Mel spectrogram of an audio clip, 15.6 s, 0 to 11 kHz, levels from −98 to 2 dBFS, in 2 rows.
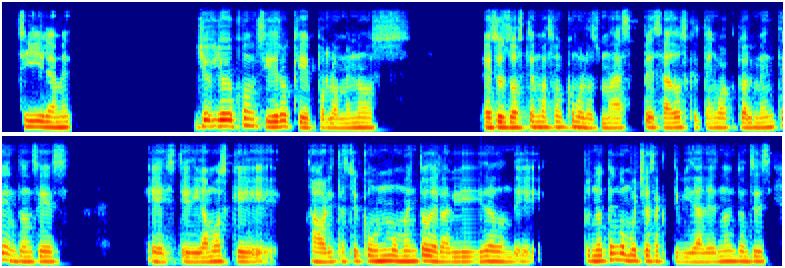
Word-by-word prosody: Sí, 145 Hz, -2 st, +3 dB
ya 135 Hz, -1 st, +4 dB
me 135 Hz, +1 st, +3 dB, 1.3 s
Yo 160 Hz, +3 st, +3 dB
yo 160 Hz, 0 st, +6 dB
considero 150 Hz, -5 st, +2 dB
que 130 Hz, -3 st, +1 dB
por 120 Hz, -1 st, -7 dB
lo 115 Hz, -1 st, -2 dB
menos, 125 Hz, +2 st, -4 dB, 0.7 s
esos 130 Hz, +1 st, +4 dB
2 125 Hz, -1 st, +3 dB
temas 135 Hz, -1 st, 0 dB
son 135 Hz, -1 st, -2 dB
como 130 Hz, 0 st, 0 dB
los 115 Hz, -1 st, -3 dB
más 120 Hz, +2 st, -4 dB
pesados 125 Hz, 0 st, 0 dB
que 135 Hz, -, -10 dB
tengo 125 Hz, 0 st, -4 dB
actualmente. 125 Hz, +4 st, -2 dB
Entonces, 130 Hz, -2 st, -2 dB, 0.8 s
este, 115 Hz, -1 st, -3 dB
digamos 120 Hz, +3 st, +1 dB
que 125 Hz, -2 st, -2 dB, 0.3 s
ahorita 120 Hz, +2 st, -1 dB
estoy 135 Hz, +1 st, -4 dB
como 140 Hz, -1 st, +2 dB
en 135 Hz, -, +5 dB
un -, -, +4 dB
momento 135 Hz, +1 st, +3 dB
de 130 Hz, -, +4 dB
la 120 Hz, -1 st, -1 dB
vida 125 Hz, +2 st, 0 dB
donde, 120 Hz, -2 st, -2 dB, 0.5 s
pues, 140 Hz, -, -5 dB
no 140 Hz, 0 st, +4 dB
tengo 170 Hz, +2 st, +2 dB
muchas 140 Hz, -1 st, 0 dB
actividades, 115 Hz, -2 st, -4 dB
¿no? 130 Hz, +1 st, 0 dB
Entonces, 130 Hz, -1 st, -1 dB
130 Hz, 160 wpm, -19 LUFS, 125-135 Hz, 1.3 s, yo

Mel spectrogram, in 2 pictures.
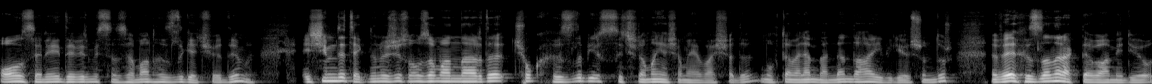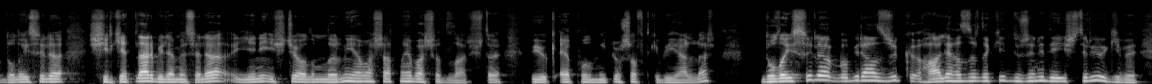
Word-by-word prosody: On 130 Hz, +2 st, +4 dB
seneyi 120 Hz, +1 st, -2 dB
devirmişsin, 120 Hz, 0 st, -3 dB
zaman 110 Hz, +3 st, -3 dB
hızlı 110 Hz, +1 st, -4 dB
geçiyor 105 Hz, -1 st, -6 dB
değil 135 Hz, +4 st, -1 dB
mi? 125 Hz, -8 st, -6 dB, 0.5 s
E, 120 Hz, -, -3 dB
şimdi 155 Hz, +7 st, +3 dB
de -, -, -3 dB
teknoloji 135 Hz, +2 st, -2 dB
son 140 Hz, 0 st, -2 dB
zamanlarda 135 Hz, +2 st, +3 dB
çok 150 Hz, -1 st, -5 dB
hızlı 120 Hz, +5 st, -2 dB
bir 145 Hz, -1 st, 0 dB
sıçrama 120 Hz, -3 st, -3 dB
yaşamaya 100 Hz, -4 st, -4 dB
başladı. 100 Hz, -, -8 dB
Muhtemelen 110 Hz, 0 st, -2 dB
benden 110 Hz, +4 st, -2 dB
daha 120 Hz, +1 st, 0 dB
iyi 105 Hz, -3 st, -3 dB
biliyorsundur 100 Hz, +9 st, -6 dB, 0.4 s
ve 130 Hz, +7 st, +8 dB
hızlanarak 140 Hz, -1 st, +3 dB
devam 100 Hz, -1 st, 0 dB
ediyor. 100 Hz, +1 st, -5 dB
Dolayısıyla, 115 Hz, +3 st, +2 dB, 0.2 s
şirketler 130 Hz, +5 st, +5 dB
bile 120 Hz, 0 st, +4 dB
mesela, 115 Hz, +6 st, +2 dB
yeni 120 Hz, +4 st, 0 dB
işçi 130 Hz, +2 st, -1 dB
alımlarını 115 Hz, +2 st, +2 dB
yavaşlatmaya 140 Hz, -1 st, 0 dB
başladılar. 100 Hz, -6 st, -3 dB
İşte, 105 Hz, -2 st, -5 dB, 0.3 s
büyük 115 Hz, +1 st, -1 dB
Apple, 115 Hz, 0 st, -1 dB
Microsoft 110 Hz, 0 st, -4 dB
gibi 105 Hz, 0 st, -6 dB
yerler. 100 Hz, +11 st, -4 dB, 0.5 s
Dolayısıyla, 150 Hz, +7 st, +5 dB
bu 155 Hz, +1 st, -2 dB
birazcık 180 Hz, -2 st, +1 dB
halihazırdaki 155 Hz, +5 st, +1 dB
düzeni 160 Hz, +3 st, 0 dB
değiştiriyor 155 Hz, +4 st, +1 dB
gibi. 110 Hz, -8 st, -3 dB
120 Hz, 135 wpm, -21 LUFS, 110-145 Hz, 0.5 s, ve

